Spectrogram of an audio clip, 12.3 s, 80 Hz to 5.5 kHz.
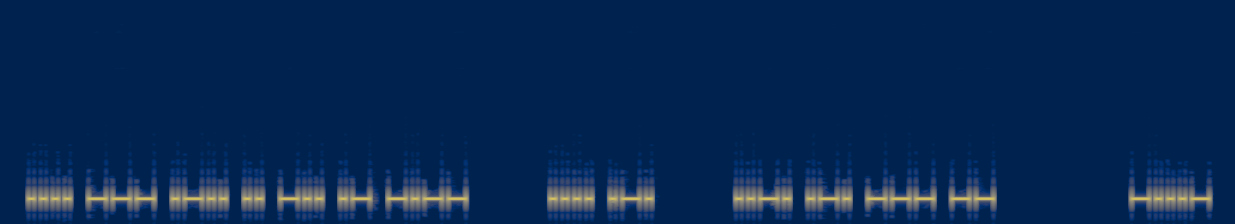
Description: Morse code, heard as a keyed tone, about 20 wpm, 700 Hz. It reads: HOLIDAY HR FROM <BT>
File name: UK MASTER QSOs TRAINING / 20WPM / UK MASTER QSOs 0012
